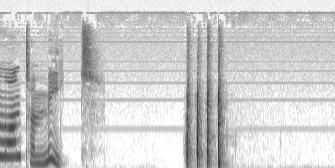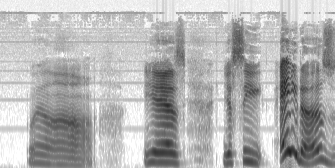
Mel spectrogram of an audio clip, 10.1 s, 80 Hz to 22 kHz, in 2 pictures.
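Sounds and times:
speech: 0.3 - 1.4, 5.5 - 6.5, 7.2 - 10.0
knocking on a house door: 2.8 - 3.5.

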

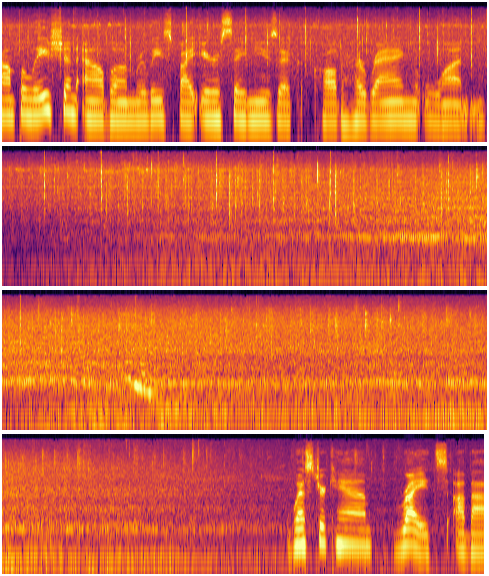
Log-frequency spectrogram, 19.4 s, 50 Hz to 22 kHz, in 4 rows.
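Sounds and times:
speech: 0.0 - 5.0, 17.5 - 19.3
steady rain pattering on surfaces on the west coast of British Columbia Canada: 0.0 - 19.3.

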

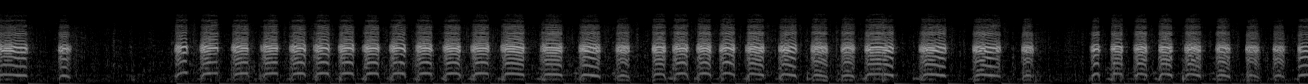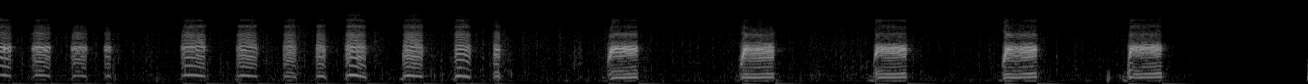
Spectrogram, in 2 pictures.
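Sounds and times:
duck calling in flooded timber at Stuttgart, Arkansas: 0.0 - 0.8, 1.7 - 14.3, 14.9 - 18.2, 19.2 - 19.5, 20.5 - 20.9, 21.8 - 22.2, 23.1 - 23.5, 24.3 - 24.8.

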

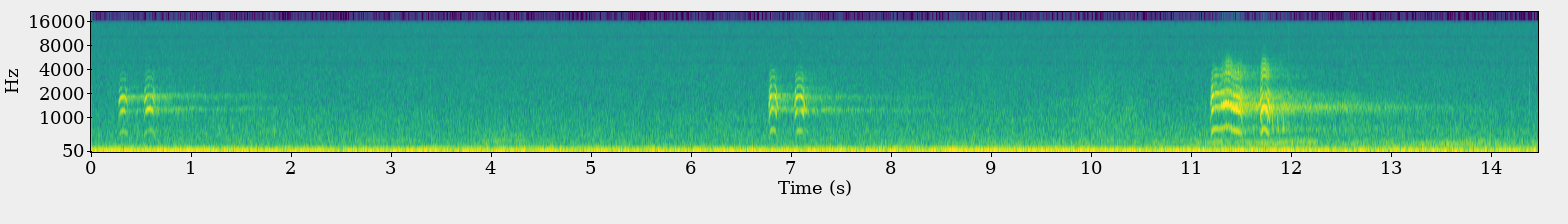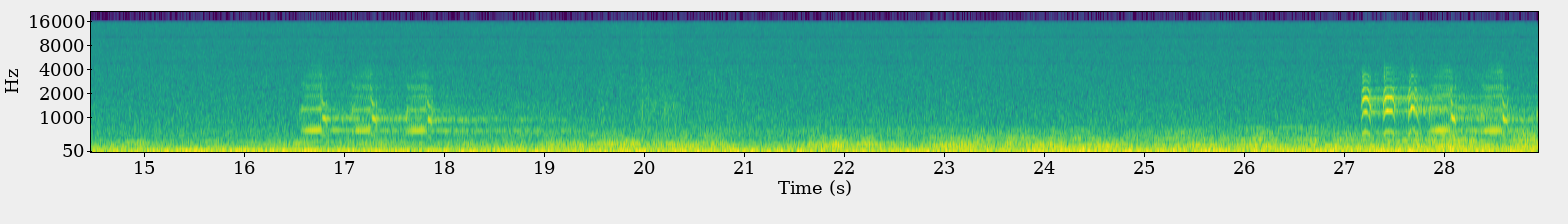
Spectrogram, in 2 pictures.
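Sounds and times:
low rumble: 0.0 - 28.9
raven croaking calls with a rolling trill: 0.2 - 1.8, 6.7 - 8.6, 11.1 - 14.2, 16.2 - 20.9, 27.1 - 28.9.

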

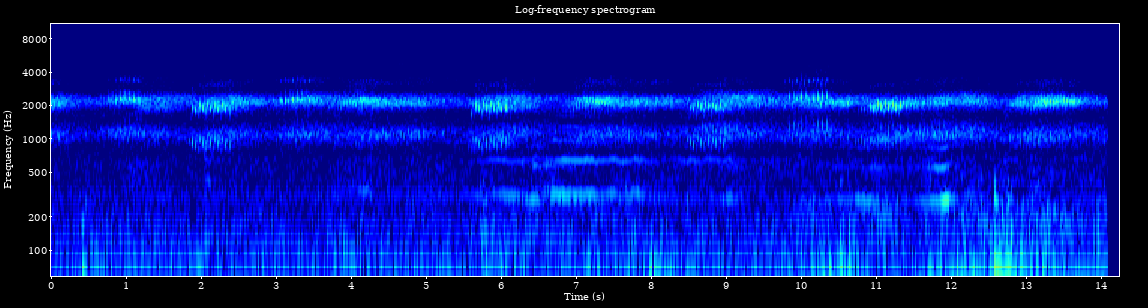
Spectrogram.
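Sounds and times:
night chorus of frogs and insects trilling outdoors: 0.0 - 14.1
thin wavering mosquito whine: 5.6 - 13.0.

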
